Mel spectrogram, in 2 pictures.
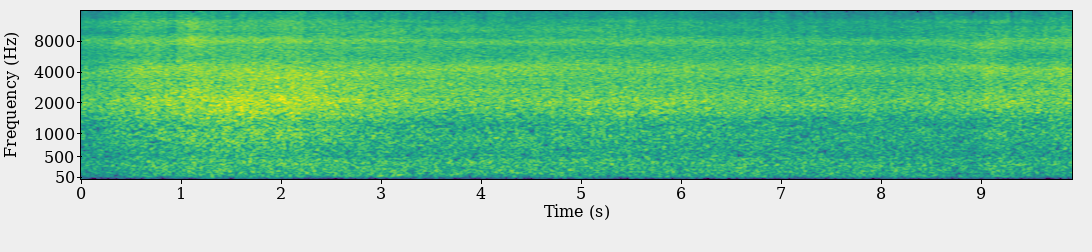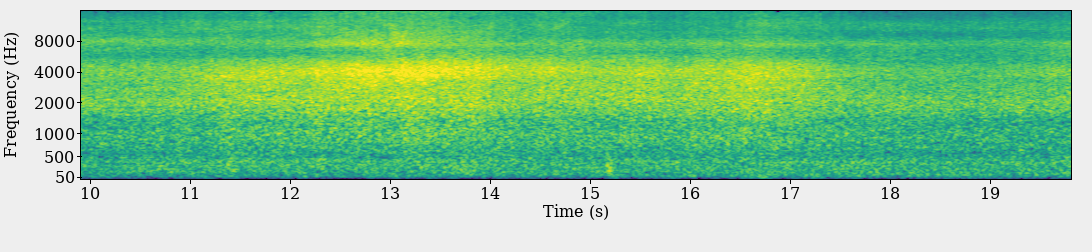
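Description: Steady rushing noise of wind and ocean surf, swelling a little about two-thirds of the way through.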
